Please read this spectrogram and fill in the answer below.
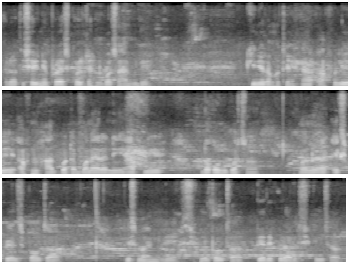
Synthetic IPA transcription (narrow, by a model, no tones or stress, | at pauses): rʌt̪esʌɾinʌjprʌjasɡʌɾiɾakʰnupʌrt͡sʰʌɦamile | kineɾʌmkʰʌt̪eɦʌjnʌʔapʰuleapʰnoɦat̪̚baʈʌbʌnaeɾʌnʌapʰulenʌɡawnupʌrt͡sʰʌ | ʌnoʔekspiɾijʌnspawt͡sʰʌ | t̪esmaɦamilesikʰnupawt͡sʰʌd̪̥ʱeɾʌjkuɾaɦʌɾusi̥kint͡sʰʌ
